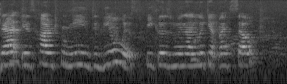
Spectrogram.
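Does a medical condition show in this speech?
Yes: cerebral palsy, mild; present from birth, nurses spent 2 to 3 minutes reviving at birth, foot drop, slow movement; slightly slurred, harder to understand when excited and faster, easy to understand, took much work.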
